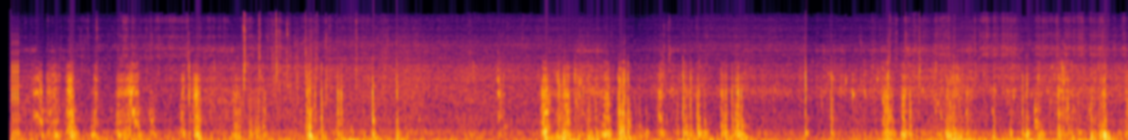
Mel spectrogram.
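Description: Strong wind buffeting a boom-mounted action camera in a low rumble, mixed with irregular splashing and slapping of choppy water around the windsurf board and rig as the rider climbs up and hauls the sail upright.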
